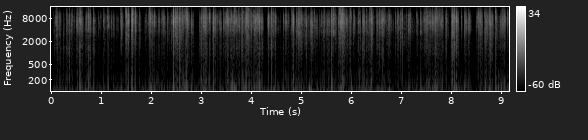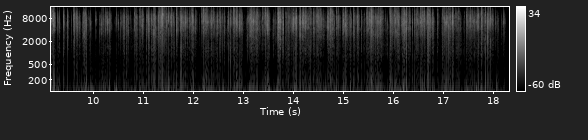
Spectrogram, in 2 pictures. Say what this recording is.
Glass marbles being shuffled around in cupped hands. Dry, brittle, snappy, glassy sound. Close miked with Rode NT-5s in X-Y configuration. Trimmed, DC removed, and normalized to -6 dB.
glass, hand, marble, shuffle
